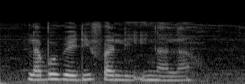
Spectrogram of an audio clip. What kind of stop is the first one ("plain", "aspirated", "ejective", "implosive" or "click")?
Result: plain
